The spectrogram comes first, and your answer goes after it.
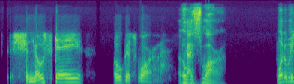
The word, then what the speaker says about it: Ogasawara: I'll let you tell me how to pronounce it. All right, I believe I have it finally. It's Shinosuke Ogasawara.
